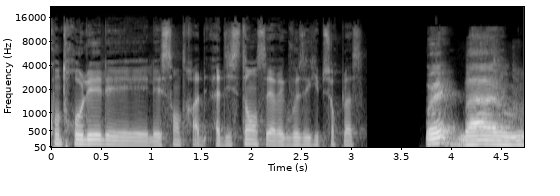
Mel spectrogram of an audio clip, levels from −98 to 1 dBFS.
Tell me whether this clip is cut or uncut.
uncut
